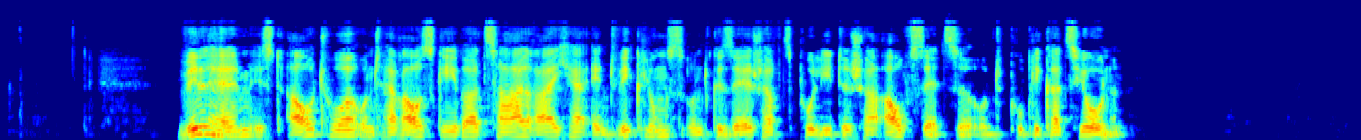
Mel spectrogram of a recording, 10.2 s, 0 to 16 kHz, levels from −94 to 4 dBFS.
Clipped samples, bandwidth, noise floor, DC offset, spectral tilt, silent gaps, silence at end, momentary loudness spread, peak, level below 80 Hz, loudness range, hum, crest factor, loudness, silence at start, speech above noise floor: under 0.1%; 9.4 kHz; under -90 dBFS; under 0.1%; -4.5 dB/octave; none; 1.8 s; 10 LU; -4 dBFS; -62 dBFS; 5 LU; none; 24 dB; -26 LUFS; 1.35 s; over 64 dB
